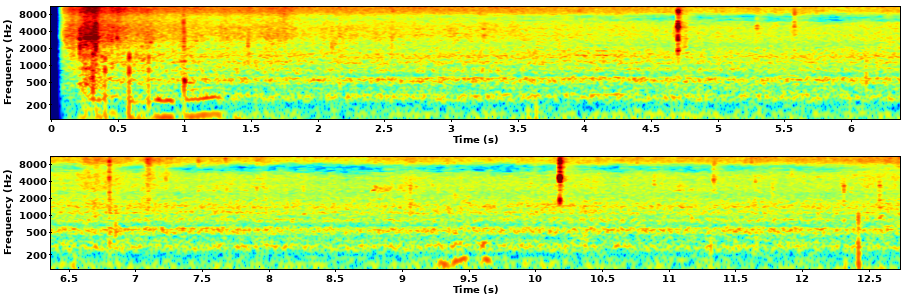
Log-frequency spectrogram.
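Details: Honey bees buzzing around a person who deliberately lets them sting him without wearing a jacket, during an eating session; a dense, steady droning hum throughout, with occasional sharp clicks and knocks.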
